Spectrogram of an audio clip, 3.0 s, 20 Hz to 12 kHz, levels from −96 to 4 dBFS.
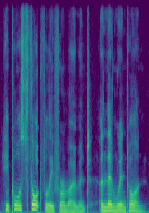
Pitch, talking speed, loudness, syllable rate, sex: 180 Hz, 200 wpm, -19 LUFS, 5.1 syllables/s, female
